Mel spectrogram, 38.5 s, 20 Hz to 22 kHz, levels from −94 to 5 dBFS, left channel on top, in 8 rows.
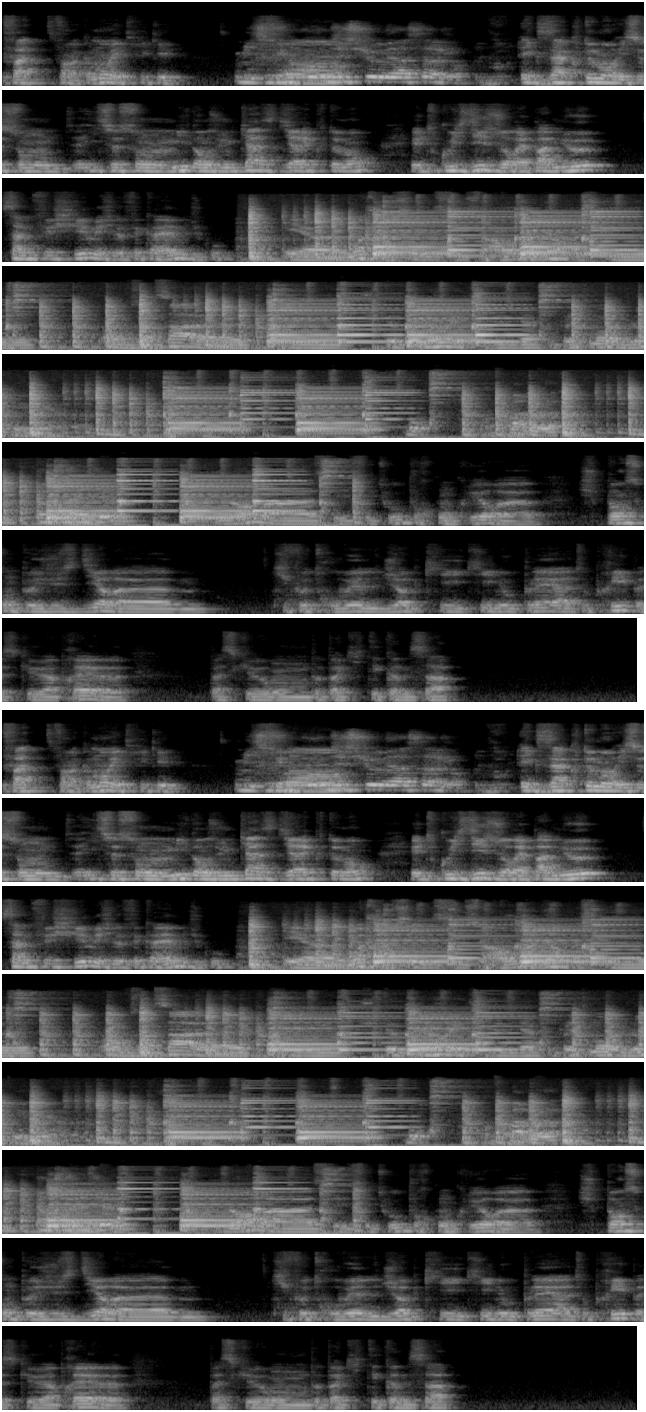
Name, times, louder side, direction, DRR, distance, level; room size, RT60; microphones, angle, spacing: voice 1, 0.0-1.3 2.0-2.6 3.9-7.6 7.9-9.3 9.6-11.4 11.7-14.7 15.2-19.9 20.7-20.9 22.9-23.2 24.5-25.0 25.7-28.1 28.4-30.4 30.9-34.7 35.3-37.0, right 1 dB, 50° right, 0.8 m, -35 dB
voice 2, 1.7-3.5 22.3-22.5 23.0-23.5 24.3-25.0, left 1 dB, 10° right, 0.8 m, -33 dB
sound 1, 11.4-26.8, left 1 dB, 45° left, 0.7 m, -30 dB
2.2 x 2.0 x 3.5 m
head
